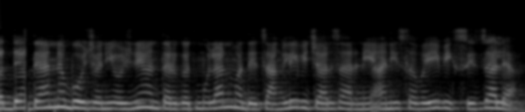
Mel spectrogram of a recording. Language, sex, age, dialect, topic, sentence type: Marathi, male, 18-24, Northern Konkan, agriculture, statement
